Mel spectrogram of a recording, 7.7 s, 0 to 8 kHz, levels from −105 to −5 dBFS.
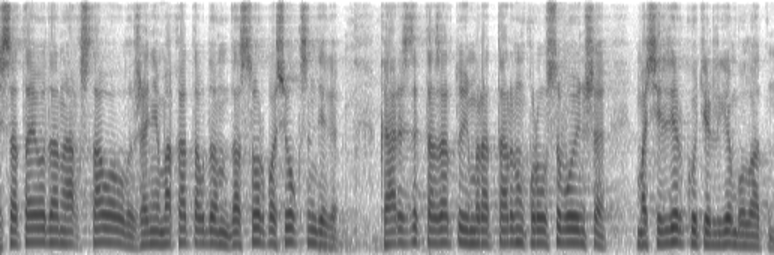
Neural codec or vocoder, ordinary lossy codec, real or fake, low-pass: none; none; real; none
